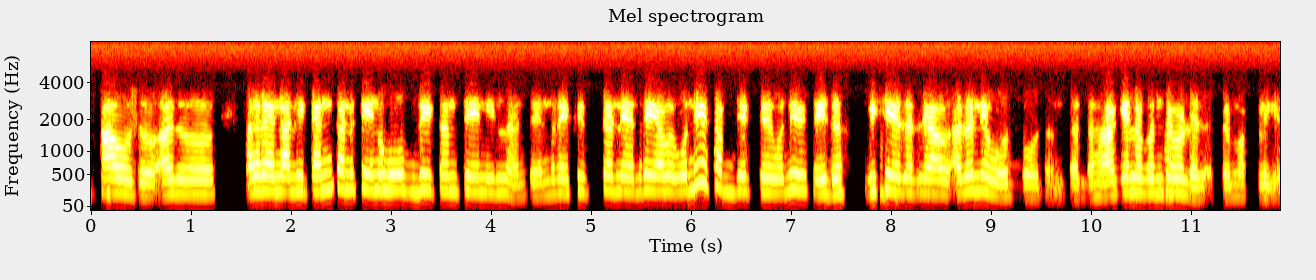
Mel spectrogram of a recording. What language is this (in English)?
Kannada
